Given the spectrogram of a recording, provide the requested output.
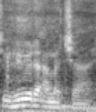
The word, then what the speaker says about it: Yehuda Amichai: It's by Yehuda Amichai. Yep. Have I pronounced that right? Yeah, Amichai, yes. Yehuda Amichai.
